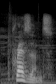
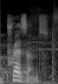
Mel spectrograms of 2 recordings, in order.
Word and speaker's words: present: Quand vous utilisez present comme un nom, l'accent est sur la première, present, a present, ça veut dire un cadeau.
